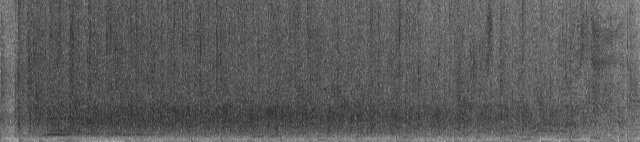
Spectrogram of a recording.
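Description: A large audience at a birthday event for a decoration and design magazine applauds steadily and loudly for nearly ten seconds, a dense wash of clapping that eases slightly toward the end.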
